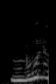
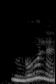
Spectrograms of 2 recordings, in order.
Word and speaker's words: mbola: Mbula, c'est la prononciation exacte. Hein. Je vous ai parlé de la prononciation il y a déjà quelques semaines, quelques mois même de ça. Et mbola, c'est quand dans le parler, comme ça vit un peu, il y a des gens qui disent mboula, mboula et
